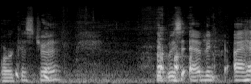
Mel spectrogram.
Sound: laughing

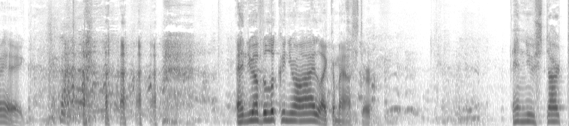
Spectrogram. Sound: audience chuckles as Adamus is demonstrating

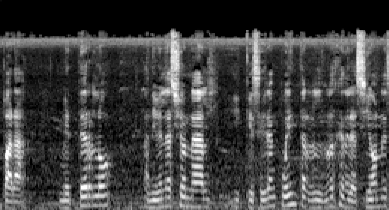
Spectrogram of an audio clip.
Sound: speaking Spanish

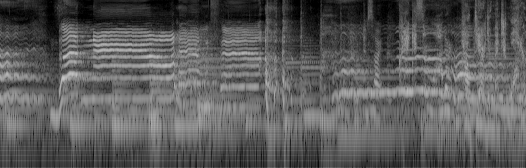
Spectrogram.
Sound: coughing

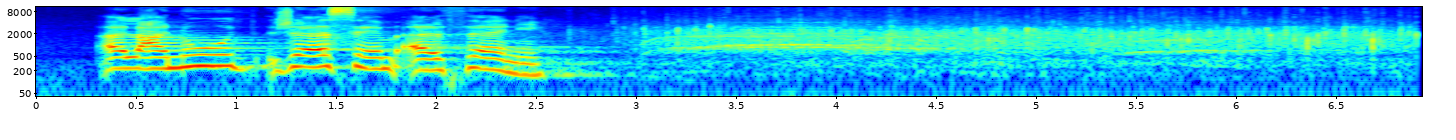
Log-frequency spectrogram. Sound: audience cheers and applauds

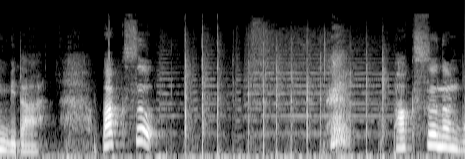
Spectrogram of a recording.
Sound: clap clap clap

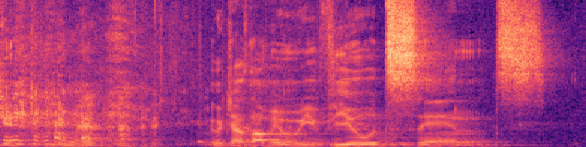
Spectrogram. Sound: laughter

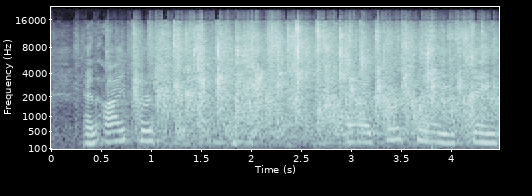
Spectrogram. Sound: public applauding

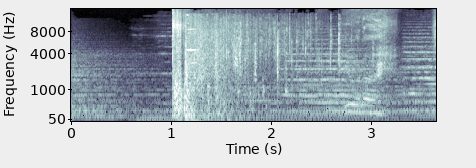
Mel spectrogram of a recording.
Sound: crashing

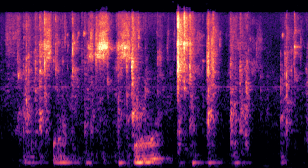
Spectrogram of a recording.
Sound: keyboard clattering

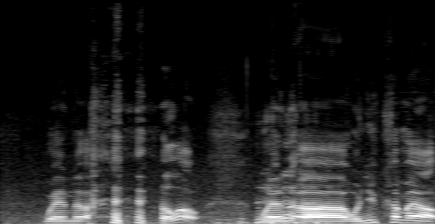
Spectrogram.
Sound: laughter

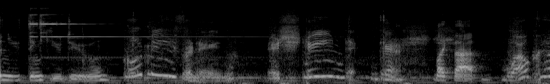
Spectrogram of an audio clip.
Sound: bell Rings; voice Over Crackly Speaker

